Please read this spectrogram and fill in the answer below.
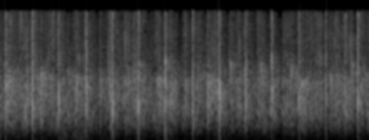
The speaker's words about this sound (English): How about a big deep breath and an applause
